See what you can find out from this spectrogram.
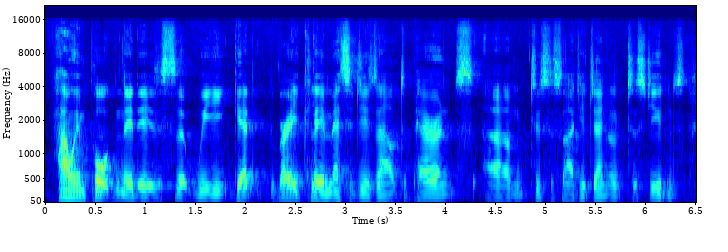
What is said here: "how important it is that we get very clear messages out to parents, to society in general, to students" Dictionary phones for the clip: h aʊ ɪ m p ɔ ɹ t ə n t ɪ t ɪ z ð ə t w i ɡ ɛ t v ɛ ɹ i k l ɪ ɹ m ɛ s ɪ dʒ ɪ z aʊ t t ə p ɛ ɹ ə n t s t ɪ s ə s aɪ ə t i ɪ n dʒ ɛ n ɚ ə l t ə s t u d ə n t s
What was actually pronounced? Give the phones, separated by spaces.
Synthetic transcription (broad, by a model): h aʊ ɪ m p ɔ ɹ t n t ɪ t ɪ z ð ə t w i ɡ ɛ t v ɛ ɹ i k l ɪ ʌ m ɛ s ɪ dʒ ɪ z aʊ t t ə p ɛ ɹ ə n t s t ɪ s ə s aɪ ə t i dʒ ɛ n ɚ ə l t ə s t u d n t s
